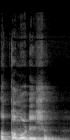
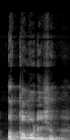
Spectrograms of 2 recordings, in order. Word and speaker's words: accommodation: for this word, and the pronunciation is a, no need to speak, give stress, ko, no need to give stress, m, day. Day is the word syllable which we need to stress. It's accommodation. It's not accommodation, it's accommodation. Accommodation.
